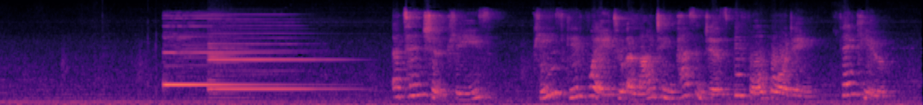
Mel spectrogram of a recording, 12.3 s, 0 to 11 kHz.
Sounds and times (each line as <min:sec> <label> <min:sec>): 0:02.2 ding dong 0:05.0
0:02.2 announcement 0:06.6
0:02.2 train 0:06.1
0:07.2 announcement 0:12.0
